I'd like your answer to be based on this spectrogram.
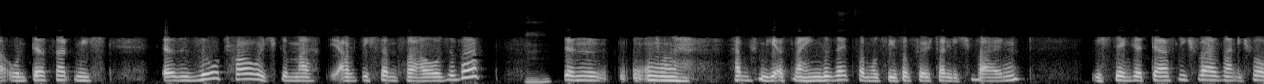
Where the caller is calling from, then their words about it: North Rhine-Westphalia, Germany; Ja, ich komme hier aus Hörde.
